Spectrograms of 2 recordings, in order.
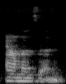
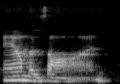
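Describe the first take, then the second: First: Amazon is said with British pronunciation. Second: Amazon is said with American pronunciation. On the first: "I might still get caught saying Amazon" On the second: "instead of Amazon"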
